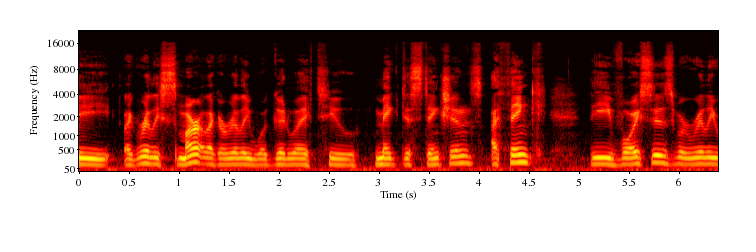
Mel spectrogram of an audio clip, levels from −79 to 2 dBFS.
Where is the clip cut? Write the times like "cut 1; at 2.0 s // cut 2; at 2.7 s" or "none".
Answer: cut 1; at 2.8 s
